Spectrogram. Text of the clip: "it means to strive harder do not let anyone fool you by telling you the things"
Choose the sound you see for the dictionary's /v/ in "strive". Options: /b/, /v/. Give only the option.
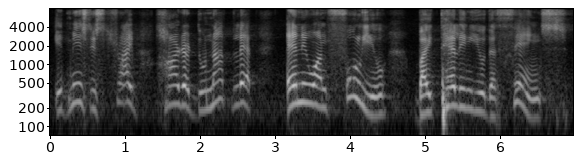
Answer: /b/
